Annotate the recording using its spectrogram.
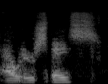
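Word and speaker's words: Audaspace: It's pronounced it's called outpace but we pronounce it outer space because Blender is cool like that.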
